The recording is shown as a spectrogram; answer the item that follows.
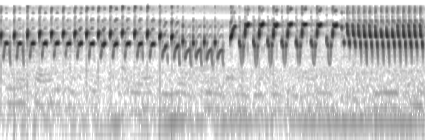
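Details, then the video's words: Canary singing to stimulate a female: evenly repeated two-toned notes, a lower run of dropping chirps, then higher rapid notes merging into a dense ringing trill. "Chant de CANARI pour STIMULER la FEMELLE"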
